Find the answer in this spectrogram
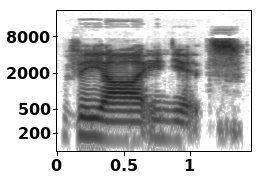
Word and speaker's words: V[R]ignettes: double t e s think of it as if you took the word vignettes and inserted r to create vr in the word uh originally this artwork wasn't titled vr ignites it was called a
